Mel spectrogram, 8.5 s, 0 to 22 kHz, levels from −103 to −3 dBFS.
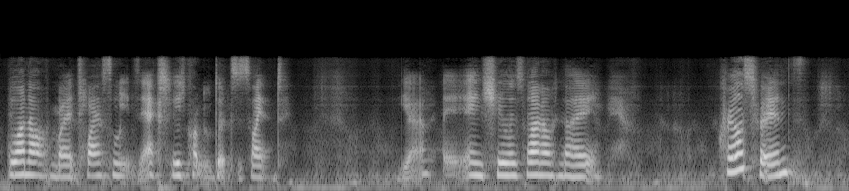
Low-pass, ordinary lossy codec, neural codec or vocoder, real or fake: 7.2 kHz; none; codec, 16 kHz, 0.5 kbps, FreqCodec, larger model; fake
